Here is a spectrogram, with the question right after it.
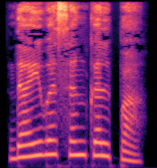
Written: ದೈವಸಂಕಲ್ಪ

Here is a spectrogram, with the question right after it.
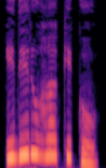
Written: ಇದಿರುಹಾಕಿಕೊ

